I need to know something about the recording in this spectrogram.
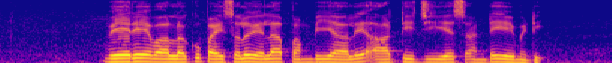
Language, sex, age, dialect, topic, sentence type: Telugu, male, 18-24, Telangana, banking, question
